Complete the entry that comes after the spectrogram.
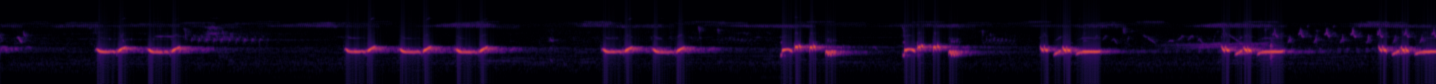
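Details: Northern mockingbird song: a three-note phrase sung over and over in bursts about every two seconds, then a shift to a new, more complex phrase type that is also repeated. A faint steady high tone runs behind it.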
